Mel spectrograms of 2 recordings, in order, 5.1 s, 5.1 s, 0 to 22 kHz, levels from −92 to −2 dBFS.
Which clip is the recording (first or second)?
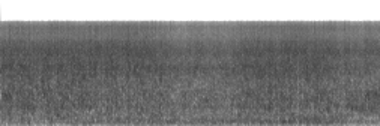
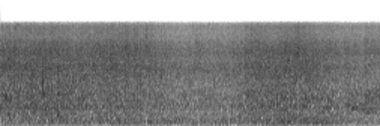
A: second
